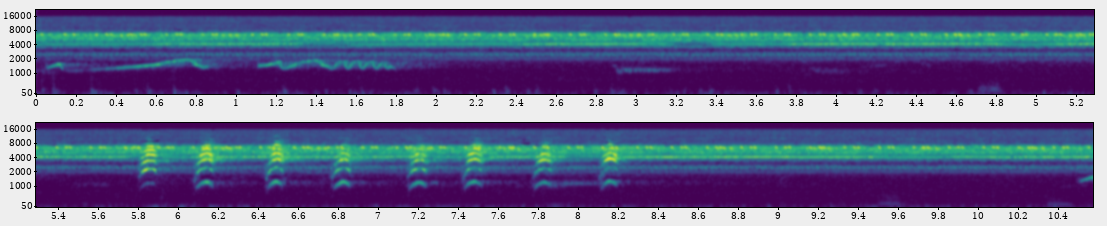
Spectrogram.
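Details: At night in the bush of Kafue National Park, Zambia, a side-striped jackal gives a few rising, whining yelps, then about eight sharp, clipped barks roughly a third of a second apart, over a constant high ringing of night insects.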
